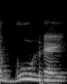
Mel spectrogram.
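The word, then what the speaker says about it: γύναι: ada warna biru muda itu bacanya guneai bukan meter meter itu dalam bahasa Yunani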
